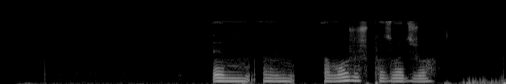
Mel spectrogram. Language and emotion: Russian, neutral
